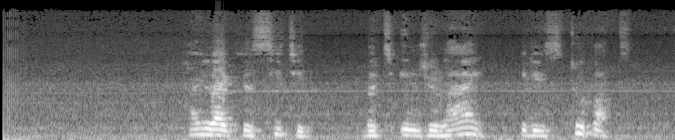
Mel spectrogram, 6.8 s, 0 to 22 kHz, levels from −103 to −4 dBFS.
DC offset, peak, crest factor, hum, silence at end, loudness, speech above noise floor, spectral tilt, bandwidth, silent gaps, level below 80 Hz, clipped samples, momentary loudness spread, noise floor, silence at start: under 0.1%; 0 dBFS; 16 dB; none; 0.05 s; -14 LUFS; 22 dB; -8 dB/octave; 15.5 kHz; none; -40 dBFS; under 0.1%; 25 LU; -34 dBFS; 0.05 s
